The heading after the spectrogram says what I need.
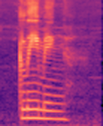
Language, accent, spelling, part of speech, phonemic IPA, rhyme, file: English, US, gleaming, adjective / noun / verb, /ˈɡliːmɪŋ/, -iːmɪŋ, En-us-gleaming.ogg
- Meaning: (adjective) Having a bright sheen; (noun) A flash of reflected light; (verb) present participle and gerund of gleam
